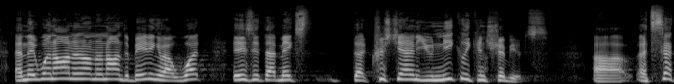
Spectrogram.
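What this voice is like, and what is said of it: Usual voice. Nothing is said of it.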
